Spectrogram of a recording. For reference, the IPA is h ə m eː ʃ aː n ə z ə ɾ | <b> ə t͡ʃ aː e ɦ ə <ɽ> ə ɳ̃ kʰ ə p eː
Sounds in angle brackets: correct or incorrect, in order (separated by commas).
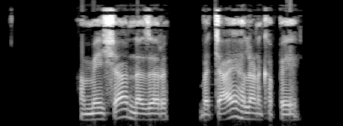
correct, incorrect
